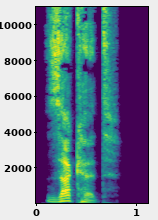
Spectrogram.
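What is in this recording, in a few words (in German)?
"sacket", German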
